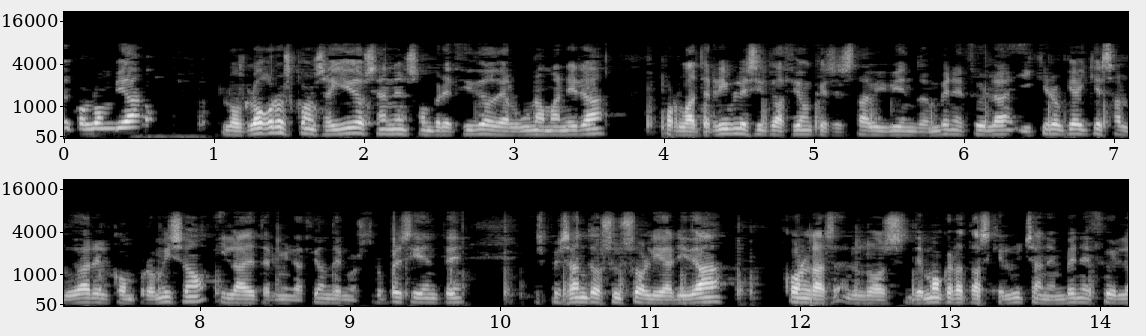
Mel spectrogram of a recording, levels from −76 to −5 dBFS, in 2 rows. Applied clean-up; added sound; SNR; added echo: classical method Wiener filter.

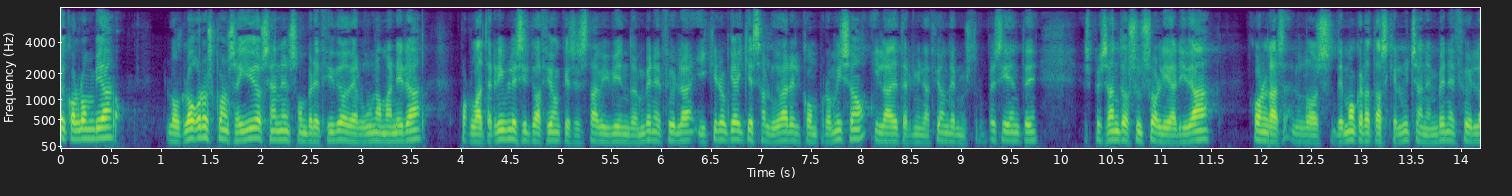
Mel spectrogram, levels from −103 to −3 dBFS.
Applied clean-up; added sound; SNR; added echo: neural mask model DeepFilterNet 3.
